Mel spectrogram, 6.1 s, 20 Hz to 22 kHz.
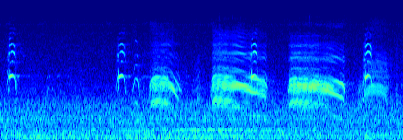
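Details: Hooded crow (Corvus corone cornix) foraging along the shoreline in Helsinki, Finland, in April 2023, also drinking water; three harsh, drawn-out caws, with shorter higher calls from other birds between them over steady background noise.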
